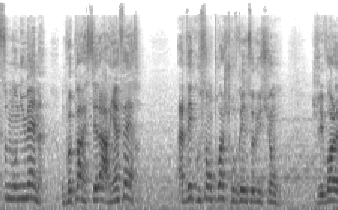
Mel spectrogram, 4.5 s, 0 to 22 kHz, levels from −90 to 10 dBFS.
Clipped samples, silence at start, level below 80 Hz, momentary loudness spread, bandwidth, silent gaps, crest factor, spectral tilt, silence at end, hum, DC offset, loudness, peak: under 0.1%; 0 s; -42 dBFS; 16 LU; over 20 kHz; none; 16 dB; -4 dB/octave; 0 s; none; under 0.1%; -20 LUFS; -4 dBFS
